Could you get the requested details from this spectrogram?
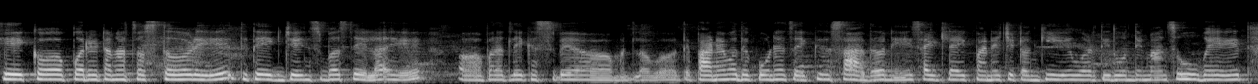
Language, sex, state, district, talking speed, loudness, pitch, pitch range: Marathi, female, Maharashtra, Dhule, 140 wpm, -18 LUFS, 220 Hz, 210-230 Hz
